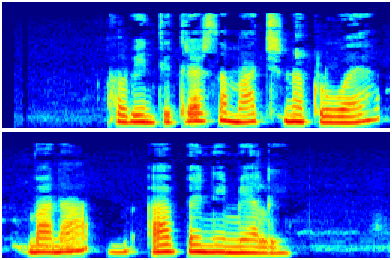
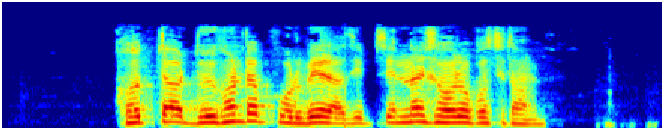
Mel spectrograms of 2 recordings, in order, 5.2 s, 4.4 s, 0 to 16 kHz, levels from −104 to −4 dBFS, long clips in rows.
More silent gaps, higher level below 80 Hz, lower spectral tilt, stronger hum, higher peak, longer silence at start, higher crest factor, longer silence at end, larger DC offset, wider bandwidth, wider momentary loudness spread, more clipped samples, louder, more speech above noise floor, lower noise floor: neither; second, -68 dBFS vs -56 dBFS; about the same, -8 dB/octave vs -7 dB/octave; neither; about the same, -2 dBFS vs -2 dBFS; about the same, 0.7 s vs 0.75 s; about the same, 18 dB vs 16 dB; second, 0.65 s vs 0.8 s; neither; first, 11.5 kHz vs 7.6 kHz; about the same, 10 LU vs 9 LU; neither; second, -21 LUFS vs -16 LUFS; second, 52 dB vs 75 dB; second, -71 dBFS vs -90 dBFS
